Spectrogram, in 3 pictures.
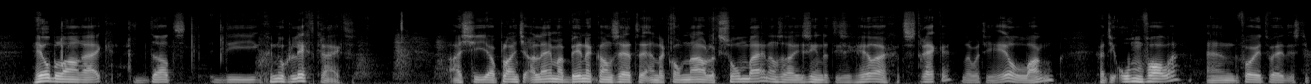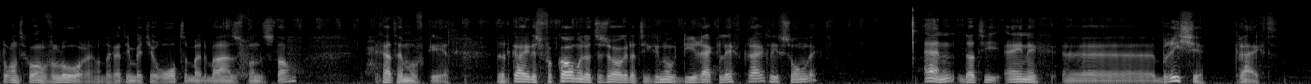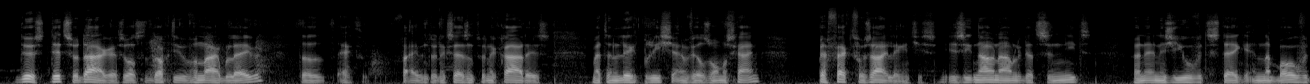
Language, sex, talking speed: Dutch, male, 205 wpm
